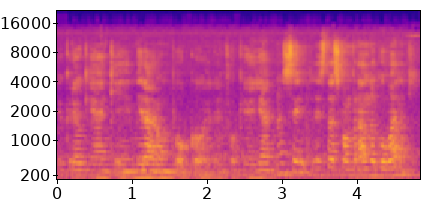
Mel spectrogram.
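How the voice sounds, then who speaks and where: A man's voice: fairly high pitch, fairly even intonation, normal speed, a loud crowd. A man speaking spontaneously in a panel discussion. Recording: echoey, distant, noisy room.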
